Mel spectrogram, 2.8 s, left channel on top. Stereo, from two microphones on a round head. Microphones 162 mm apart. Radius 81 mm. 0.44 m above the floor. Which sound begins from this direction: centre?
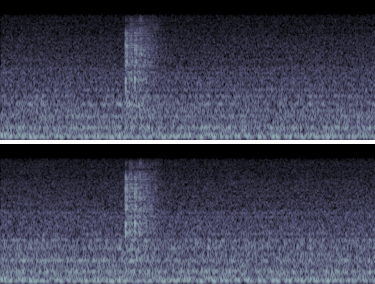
A dropped coin, at 0.9 s.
